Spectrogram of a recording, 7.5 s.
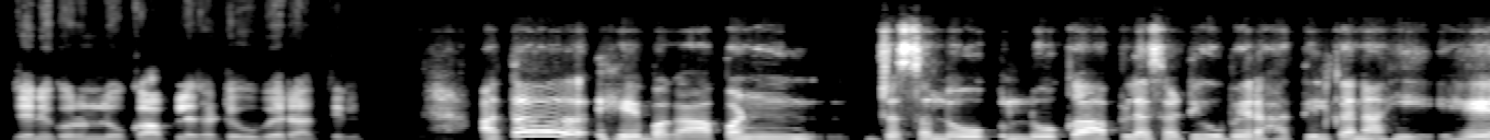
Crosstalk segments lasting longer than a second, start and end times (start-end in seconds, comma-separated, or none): none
